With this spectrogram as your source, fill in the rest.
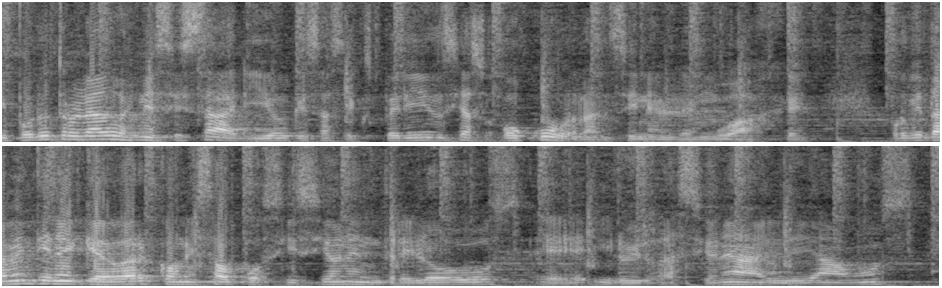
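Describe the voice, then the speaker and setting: Lively intonation at a moderate pace over music in the background. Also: man, medium pitch for a man. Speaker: poet and writer. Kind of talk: interview answer.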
